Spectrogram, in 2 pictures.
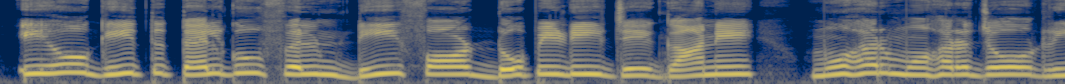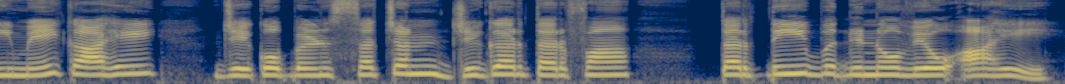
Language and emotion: Sindhi, neutral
